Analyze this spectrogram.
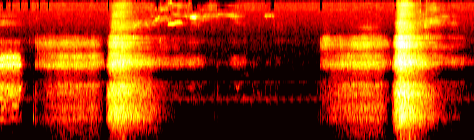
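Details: Wheezing with influenza A: two slow, noisy breaths with a faint whistling tone.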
